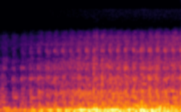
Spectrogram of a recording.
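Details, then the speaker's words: Hyundai Aura CNG-plus-petrol car, CNG light blinking at key-on, stalled after refuelling: starter turns over steadily for two seconds, never catches; crank-no-start. "చూసారా short కాలేదు ఓకేనా ఇదే customer complaint"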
